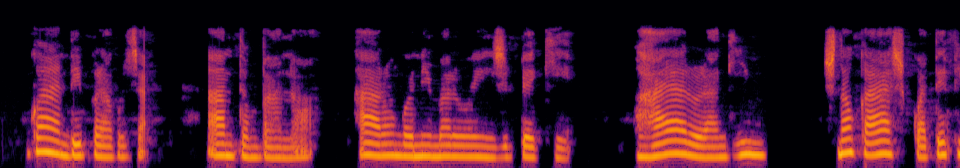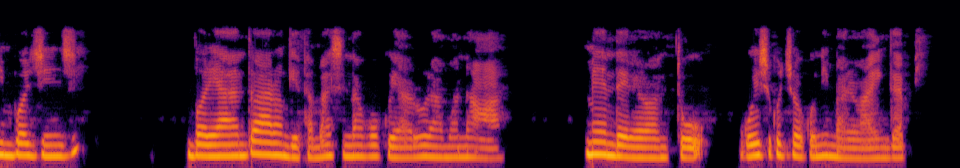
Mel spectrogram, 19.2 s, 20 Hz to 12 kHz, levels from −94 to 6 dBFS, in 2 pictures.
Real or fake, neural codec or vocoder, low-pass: real; none; 7.2 kHz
